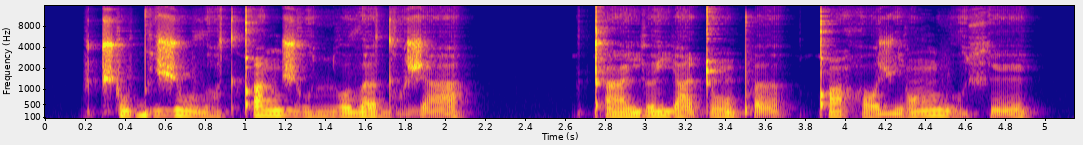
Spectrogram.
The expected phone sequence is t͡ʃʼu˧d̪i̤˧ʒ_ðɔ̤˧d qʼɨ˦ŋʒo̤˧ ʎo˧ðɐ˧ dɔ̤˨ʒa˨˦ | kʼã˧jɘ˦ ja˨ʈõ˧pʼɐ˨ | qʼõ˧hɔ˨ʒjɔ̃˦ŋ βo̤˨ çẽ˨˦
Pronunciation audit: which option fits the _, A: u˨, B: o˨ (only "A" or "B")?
A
